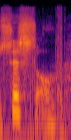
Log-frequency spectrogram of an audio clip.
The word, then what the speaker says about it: Cecil: said, "My dear Cecil, there's one point in favour of pronouncing it that way, your way, namely that trestle has really no other rhyme. Whereas thistle has whistle, epistle and gristle."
